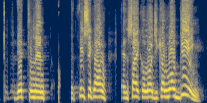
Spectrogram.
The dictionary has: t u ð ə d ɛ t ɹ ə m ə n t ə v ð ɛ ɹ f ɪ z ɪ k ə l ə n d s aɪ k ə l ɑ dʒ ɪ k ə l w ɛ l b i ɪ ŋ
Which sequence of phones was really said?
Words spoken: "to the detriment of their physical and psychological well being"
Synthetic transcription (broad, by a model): t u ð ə d ɛ t ɹ ə m ə n t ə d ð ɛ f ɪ s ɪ k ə l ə n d s aɪ k ə l ɑ dʒ ɪ k ə l w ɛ l b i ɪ ŋ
